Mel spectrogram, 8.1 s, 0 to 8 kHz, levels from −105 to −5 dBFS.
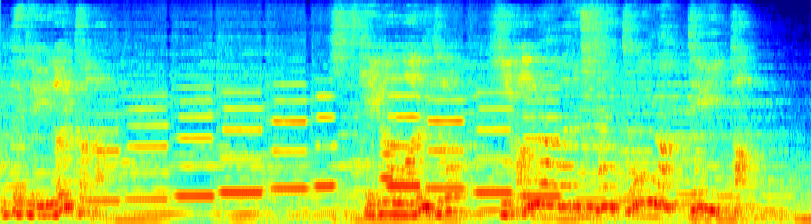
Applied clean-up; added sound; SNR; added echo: none; Wind instrument, woodwind instrument; 5 dB; reverberation time 0.6 s.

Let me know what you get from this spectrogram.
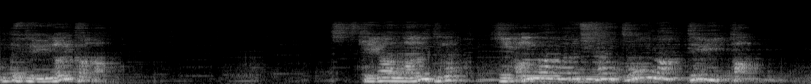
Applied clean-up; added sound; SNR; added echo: neural separator model SepFormer DNS4.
